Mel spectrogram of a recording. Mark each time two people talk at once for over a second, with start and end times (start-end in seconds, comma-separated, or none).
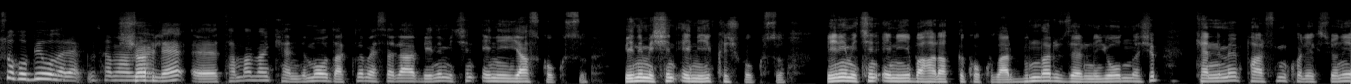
none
